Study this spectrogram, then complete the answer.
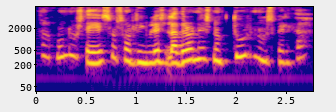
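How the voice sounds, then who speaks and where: A woman voicing a fussy, motherly older lady who coos over the injured in slow, drawn-out words. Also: high-pitched, expressive, dark tone, slightly rough, soft background music, pitched above the performer's own voice. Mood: doting. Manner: slow, cooing and maternal.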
